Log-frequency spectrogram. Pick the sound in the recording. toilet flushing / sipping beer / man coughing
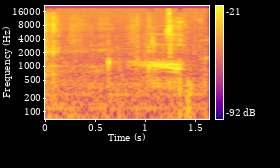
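sipping beer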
